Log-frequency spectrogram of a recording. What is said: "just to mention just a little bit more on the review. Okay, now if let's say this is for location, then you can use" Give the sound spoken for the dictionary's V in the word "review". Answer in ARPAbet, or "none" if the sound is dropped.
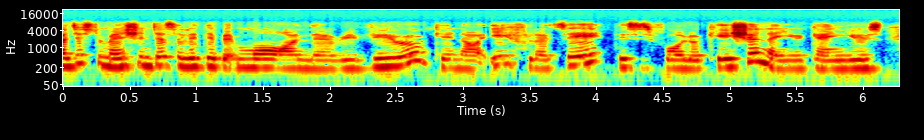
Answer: V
